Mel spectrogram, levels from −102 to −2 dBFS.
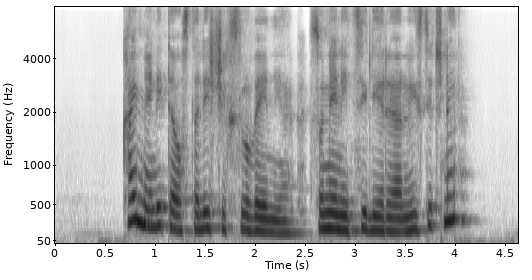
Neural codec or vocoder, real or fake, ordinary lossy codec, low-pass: codec, 16 kHz, 2 kbps, X-Codec, HuBERT features, trained on balanced general audio; fake; none; none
